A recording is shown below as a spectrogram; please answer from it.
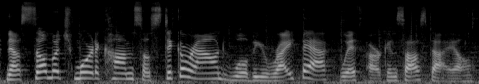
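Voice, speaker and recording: A woman's voice: fairly high pitch, expressive, normal speed, fairly bright tone, soft background music. A woman presenting as a lifestyle show host, in conversational sales patter with frequent check-in tags. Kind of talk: presenting products to viewers.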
